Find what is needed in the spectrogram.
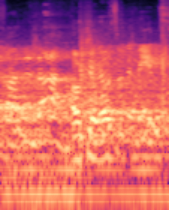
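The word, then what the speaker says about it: pas de chat: Pas de ja? Is that how you pronounce it? Pas de ja? Yeah, pas de ja.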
